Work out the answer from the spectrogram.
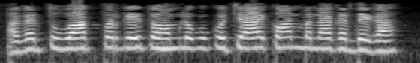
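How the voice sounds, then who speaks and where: Bossy old mother-in-law, performed by a woman, high voice, scolding, family story, lo-fi sound. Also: fairly even intonation, brisk, no echo, lightly acted. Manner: scolding, emphatic. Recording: dull lo-fi audio.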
